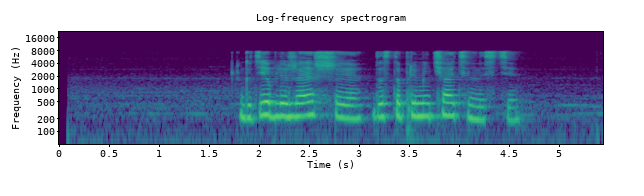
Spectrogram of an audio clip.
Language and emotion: Russian, neutral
